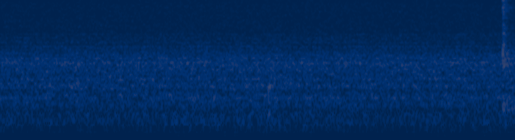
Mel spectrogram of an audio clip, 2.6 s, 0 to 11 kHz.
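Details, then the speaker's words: 3D printer auto power-down relay, end-of-print G-code test after cooldown: soft fan hiss, then one sharp click as the relay drops out and cuts power, a normal shutdown. "hear the relay click the printer power's off now"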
